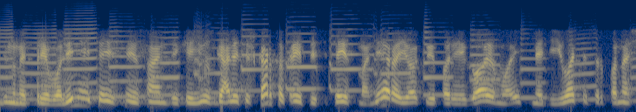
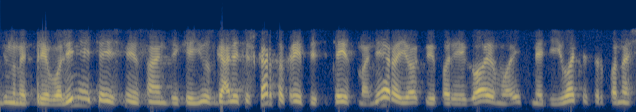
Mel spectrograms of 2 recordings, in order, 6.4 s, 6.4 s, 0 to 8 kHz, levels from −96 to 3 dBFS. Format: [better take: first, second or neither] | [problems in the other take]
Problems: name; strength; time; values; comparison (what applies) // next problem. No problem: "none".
second | background sound (Trumpet); 12 dB below the speech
